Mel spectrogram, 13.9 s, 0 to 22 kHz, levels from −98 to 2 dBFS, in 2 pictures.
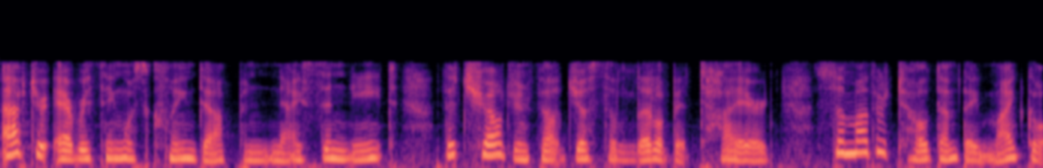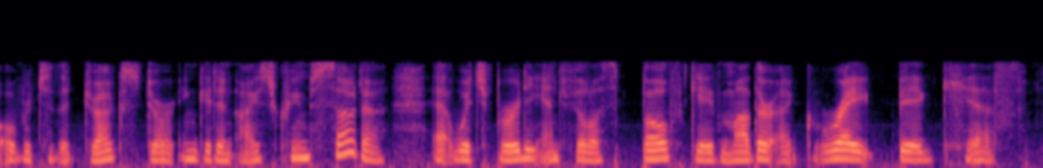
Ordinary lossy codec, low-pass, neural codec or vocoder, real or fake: MP3, 48 kbps; 5.4 kHz; vocoder, 22.05 kHz, 80 mel bands, Vocos; fake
